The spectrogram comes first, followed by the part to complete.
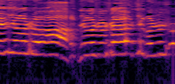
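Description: A small child counting aloud through tears ("this is one, this is two, this is three, this is four") in a high, drawn-out wailing voice, with a short break about a second in.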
